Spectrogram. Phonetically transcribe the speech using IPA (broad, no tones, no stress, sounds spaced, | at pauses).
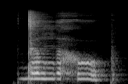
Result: d ə ŋ ə h u p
